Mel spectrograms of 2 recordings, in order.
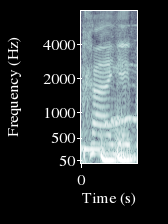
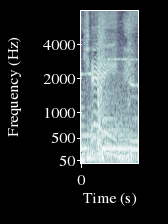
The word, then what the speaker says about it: Kanye: Now all I need is y'all to pronounce my name. It's Kanye, but some of my plastics still say Kane.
